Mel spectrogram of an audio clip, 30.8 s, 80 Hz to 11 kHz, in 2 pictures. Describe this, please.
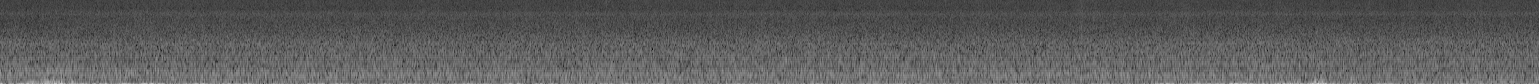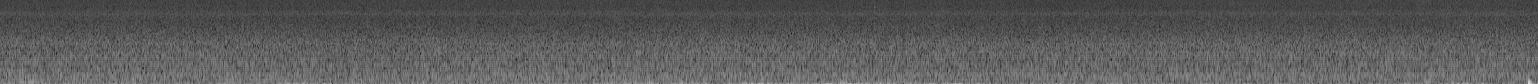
Kelvin Bridge Underpass
Recording of the River Kelvin in Glasgow. Microphone was positioned on top of a fence from the path that runs alongside if at Kelvin Bridge
Recorded on an iPhone 4S with a Tascam iM2 Mic using Audioshare App.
